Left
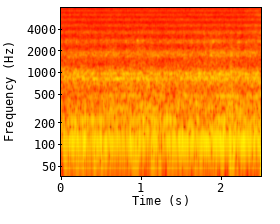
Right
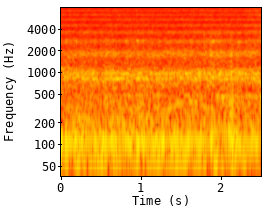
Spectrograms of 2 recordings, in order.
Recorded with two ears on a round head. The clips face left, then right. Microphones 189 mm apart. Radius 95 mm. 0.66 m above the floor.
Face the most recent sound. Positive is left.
No sound to turn to.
